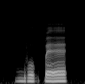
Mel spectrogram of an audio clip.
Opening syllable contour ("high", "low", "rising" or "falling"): high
